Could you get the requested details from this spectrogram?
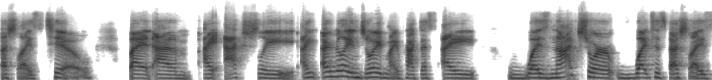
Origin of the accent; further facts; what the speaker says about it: New Jersey, United States; also born or lived in New York; I grew up in New Jersey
